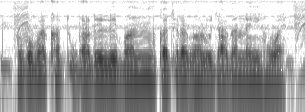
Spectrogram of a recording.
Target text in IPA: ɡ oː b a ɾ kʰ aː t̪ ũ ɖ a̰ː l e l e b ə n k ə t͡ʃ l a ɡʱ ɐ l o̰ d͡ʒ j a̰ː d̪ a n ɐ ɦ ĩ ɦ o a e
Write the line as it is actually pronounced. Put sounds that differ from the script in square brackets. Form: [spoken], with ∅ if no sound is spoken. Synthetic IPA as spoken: ɡ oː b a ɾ kʰ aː t̪ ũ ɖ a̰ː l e l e b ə n k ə t͡ʃ [ɾ] a ɡʱ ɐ l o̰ d͡ʒ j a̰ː d̪ a n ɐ ɦ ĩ ɦ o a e

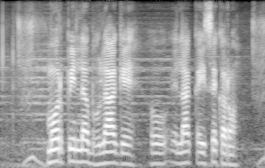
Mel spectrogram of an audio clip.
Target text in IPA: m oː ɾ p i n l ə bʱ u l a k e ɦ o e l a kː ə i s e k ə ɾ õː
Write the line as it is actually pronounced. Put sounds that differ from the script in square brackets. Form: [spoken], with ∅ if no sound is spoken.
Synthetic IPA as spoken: m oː ɾ p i n l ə bʱ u l a [ɡ] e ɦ o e l a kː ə i s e k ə ɾ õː

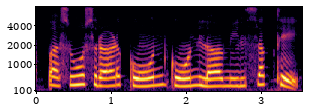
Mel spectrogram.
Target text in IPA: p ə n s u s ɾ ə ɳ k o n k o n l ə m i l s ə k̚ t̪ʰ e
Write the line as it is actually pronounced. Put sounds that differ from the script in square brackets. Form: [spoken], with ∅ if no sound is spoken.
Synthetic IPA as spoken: p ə [∅] s u s ɾ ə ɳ k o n k o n l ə m i l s ə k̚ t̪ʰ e

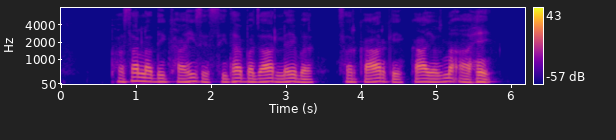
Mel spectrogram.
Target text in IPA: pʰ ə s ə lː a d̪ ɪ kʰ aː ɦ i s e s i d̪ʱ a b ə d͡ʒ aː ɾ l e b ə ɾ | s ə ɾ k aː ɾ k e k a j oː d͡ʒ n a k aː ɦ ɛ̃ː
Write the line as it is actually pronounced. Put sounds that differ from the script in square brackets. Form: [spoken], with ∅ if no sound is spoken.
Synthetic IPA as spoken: pʰ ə s ə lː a d̪ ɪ kʰ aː ɦ i s e s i d̪ʱ a b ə d͡ʒ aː ɾ l e b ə ɾ | s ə ɾ k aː ɾ k e k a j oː d͡ʒ n a [ʔ] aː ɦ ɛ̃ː

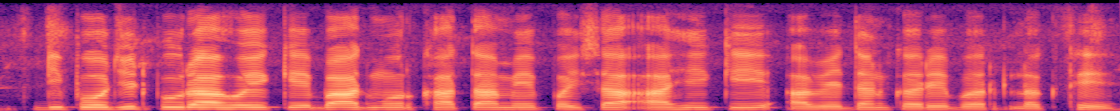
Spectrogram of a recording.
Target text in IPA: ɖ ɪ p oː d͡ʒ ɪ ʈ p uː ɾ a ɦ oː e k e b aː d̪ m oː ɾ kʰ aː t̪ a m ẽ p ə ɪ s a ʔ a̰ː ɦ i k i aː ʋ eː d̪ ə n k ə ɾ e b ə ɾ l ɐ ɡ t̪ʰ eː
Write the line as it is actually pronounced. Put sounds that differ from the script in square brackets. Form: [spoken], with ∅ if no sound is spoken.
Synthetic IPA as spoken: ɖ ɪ p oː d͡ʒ ɪ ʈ p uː ɾ a ɦ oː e k e b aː d̪ m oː ɾ kʰ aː t̪ a m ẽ p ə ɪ s a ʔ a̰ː ɦ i k i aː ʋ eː d̪ ə n k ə ɾ e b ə ɾ l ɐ ɡ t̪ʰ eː

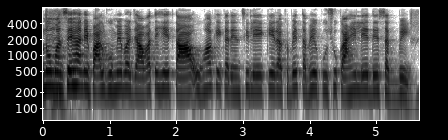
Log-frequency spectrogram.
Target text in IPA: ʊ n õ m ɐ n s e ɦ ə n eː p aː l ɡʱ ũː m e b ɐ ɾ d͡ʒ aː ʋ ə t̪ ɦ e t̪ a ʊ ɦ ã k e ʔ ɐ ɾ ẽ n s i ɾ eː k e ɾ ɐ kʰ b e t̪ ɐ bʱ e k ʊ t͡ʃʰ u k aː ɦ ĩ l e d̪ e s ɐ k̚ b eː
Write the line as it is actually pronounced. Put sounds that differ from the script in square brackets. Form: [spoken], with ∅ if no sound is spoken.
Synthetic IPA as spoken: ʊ n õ m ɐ n s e ɦ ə n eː p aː l ɡʱ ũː m e b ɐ ɾ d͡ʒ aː ʋ ə t̪ ɦ e t̪ a ʊ ɦ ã k e [k] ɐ ɾ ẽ n s i [l] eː k e ɾ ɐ kʰ b e t̪ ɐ bʱ e k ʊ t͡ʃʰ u k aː ɦ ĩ l e d̪ e s ɐ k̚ b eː

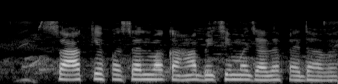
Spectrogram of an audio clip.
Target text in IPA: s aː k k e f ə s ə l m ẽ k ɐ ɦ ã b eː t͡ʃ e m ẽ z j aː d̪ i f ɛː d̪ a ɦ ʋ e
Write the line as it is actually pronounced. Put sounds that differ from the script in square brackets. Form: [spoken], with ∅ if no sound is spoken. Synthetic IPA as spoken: s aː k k e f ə s ə l m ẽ k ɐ ɦ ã b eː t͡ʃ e m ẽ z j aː d̪ [a] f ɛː d̪ a ɦ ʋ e

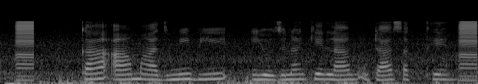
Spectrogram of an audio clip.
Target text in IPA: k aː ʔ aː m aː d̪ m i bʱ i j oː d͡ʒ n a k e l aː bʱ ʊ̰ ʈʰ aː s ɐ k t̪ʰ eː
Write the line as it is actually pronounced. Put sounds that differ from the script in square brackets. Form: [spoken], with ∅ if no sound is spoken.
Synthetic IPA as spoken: k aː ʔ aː m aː d̪ m i bʱ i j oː d͡ʒ n a k e l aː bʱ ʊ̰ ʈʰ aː s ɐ k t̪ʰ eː

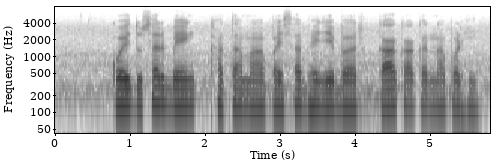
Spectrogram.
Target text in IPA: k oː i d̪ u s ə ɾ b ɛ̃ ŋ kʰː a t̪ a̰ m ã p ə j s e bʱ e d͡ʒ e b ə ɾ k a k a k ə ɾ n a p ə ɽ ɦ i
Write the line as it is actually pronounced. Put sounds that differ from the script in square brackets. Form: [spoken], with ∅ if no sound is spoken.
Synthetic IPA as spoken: k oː i d̪ u s ə ɾ b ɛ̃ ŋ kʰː a t̪ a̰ m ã p ə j s [a] bʱ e d͡ʒ e b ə ɾ k a k a k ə ɾ n a p ə ɽ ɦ i

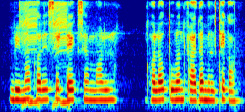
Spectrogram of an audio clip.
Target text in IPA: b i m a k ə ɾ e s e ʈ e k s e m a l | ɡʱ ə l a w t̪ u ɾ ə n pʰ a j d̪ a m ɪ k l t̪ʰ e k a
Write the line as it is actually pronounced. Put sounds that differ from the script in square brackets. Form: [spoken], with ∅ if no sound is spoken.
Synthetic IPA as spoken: b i m a k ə ɾ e s e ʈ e k s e m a l | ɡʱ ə l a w t̪ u ɾ ə n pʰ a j d̪ a m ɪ [∅] l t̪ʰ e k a

